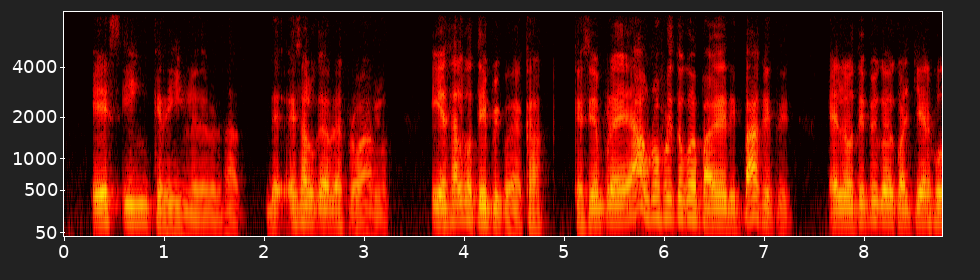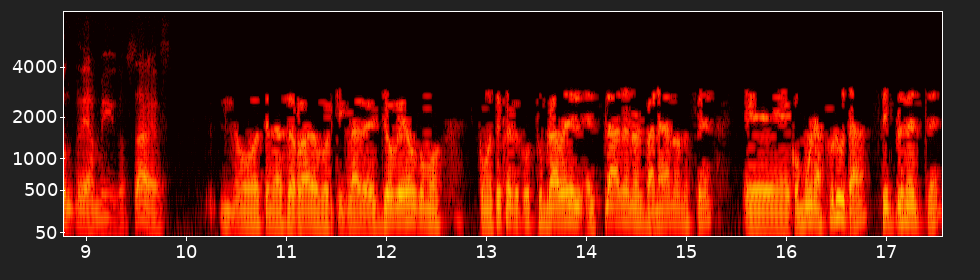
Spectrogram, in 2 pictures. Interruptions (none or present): none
